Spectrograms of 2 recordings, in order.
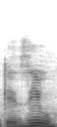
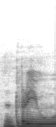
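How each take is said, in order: First: RÌU said with a Z sound, like "zìu"; RÌU with a buzzing Z onset; Northern Vietnamese pronunciation. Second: RÌU with a strong rolled R; RÌU as spelt, with R instead of Z; heavy R. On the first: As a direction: say the R of RÌU as Z, Hanoi-style. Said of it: "cô là người miền Bắc nên là cô sẽ nói thành". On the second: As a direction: roll the R at the start of RÌU. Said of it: "nó sẽ viết là chữ R nặng". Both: Shown as a demonstration.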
